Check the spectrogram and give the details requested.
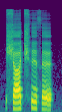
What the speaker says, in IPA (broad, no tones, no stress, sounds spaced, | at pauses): ʃ a t͡ʃʰ e θ ɛ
